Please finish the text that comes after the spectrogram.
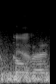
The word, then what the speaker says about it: Govad: Govad forged wheels? Yeah. Is that how you pronounce it? Yeah, Govad, yeah.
